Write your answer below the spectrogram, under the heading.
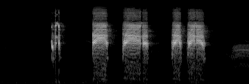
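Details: Black francolin recorded at Khushab giving its harsh, rasping call: a short sharp note, then two paired groups of loud, grating, broadband notes, ending on a faint, lower, buzzy trailing note.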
